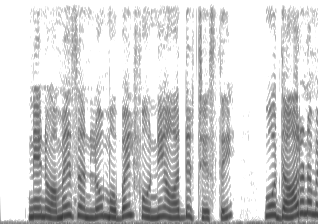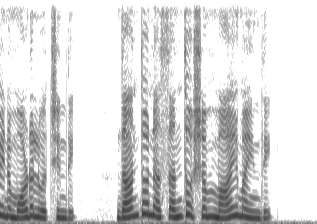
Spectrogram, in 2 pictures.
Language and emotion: Telugu, sad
